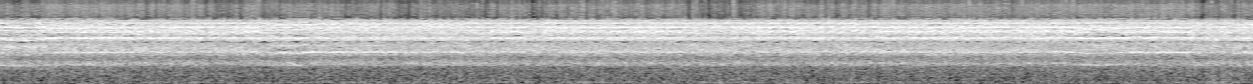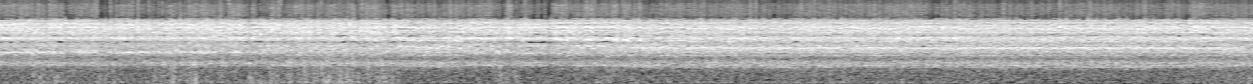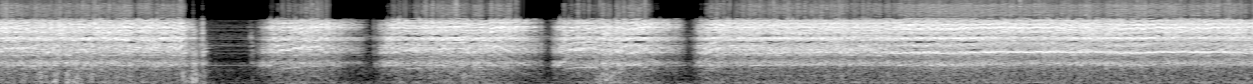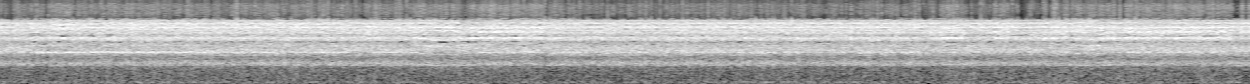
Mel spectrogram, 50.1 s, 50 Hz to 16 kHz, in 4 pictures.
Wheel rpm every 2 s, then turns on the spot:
230, 230, 230, 230, 230, 230, 230, 230, 210, 210, 200, 200, 200, 160, 110, 120, 170, 220, 230, 230, 230, 230, 230, 230, 230.
none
